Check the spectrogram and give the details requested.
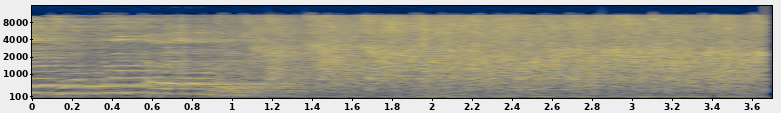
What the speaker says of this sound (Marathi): त्यांच्यासाठी एकदा जोरदार टाळ्या वाजवाव्या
